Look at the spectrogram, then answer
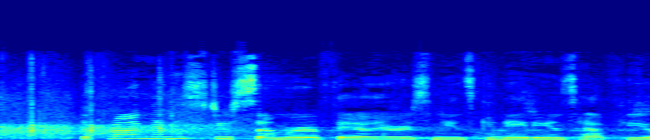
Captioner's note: applause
